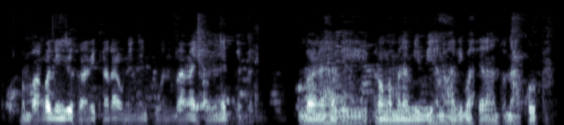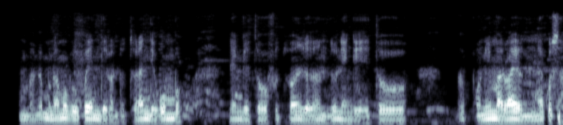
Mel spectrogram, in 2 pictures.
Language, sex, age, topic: Oshiwambo, male, 25-35, finance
